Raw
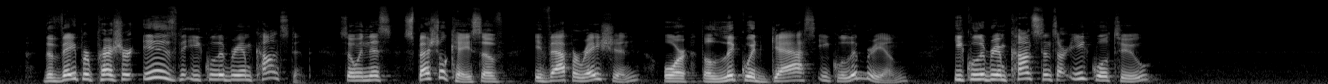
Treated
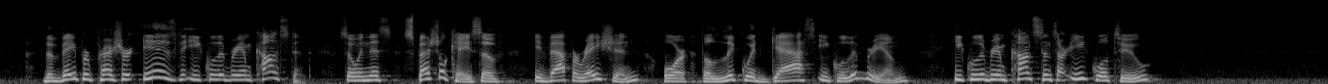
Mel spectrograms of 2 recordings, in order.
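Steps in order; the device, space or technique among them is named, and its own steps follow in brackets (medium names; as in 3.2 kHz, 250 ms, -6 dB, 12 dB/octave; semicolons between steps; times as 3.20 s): jukebox (low-pass 5.1 kHz 12 dB/octave; resonant low shelf 300 Hz +7.5 dB, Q 1.5; compression 4:1, threshold -25 dBFS, peak gain reduction 13 dB); 1.52–2.82 s: tilt EQ +2 dB/octave; trim +1.5 dB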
